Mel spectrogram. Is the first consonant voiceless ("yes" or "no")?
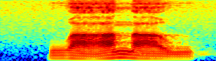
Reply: no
